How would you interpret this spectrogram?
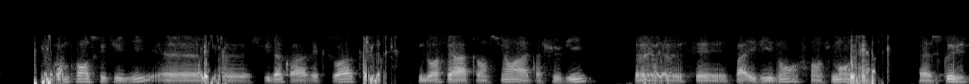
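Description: GSM full-rate codec damage runs through the whole clip. The speech has been squeezed through the original GSM coder, which models the vocal tract as a filter and drives it with a sparse, regularly spaced pulse train instead of the real excitation. Everything above 4 kHz is gone, so the speech sounds dull and narrow. The coarse excitation gives it a plainly audible buzzy, gravelly edge, consistent with the 13 kbps full-rate mode.

GSM bit errors break in at 0.34 to 0.65 s, 1.98 to 2.29 s, 3.60 to 3.99 s, 6.38 to 6.75 s and 8.50 to 8.94 s. Each burst lasts about a third to nearly half a second. In each one, corrupted filter, pitch and gain parameters reach the decoder, as on a weak radio link with a high error rate, probably several percent. The spectrum warps and the level jumps frame by frame, so the speech dissolves into squawks, pops and gargling before recovering.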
